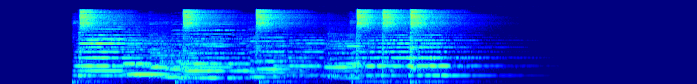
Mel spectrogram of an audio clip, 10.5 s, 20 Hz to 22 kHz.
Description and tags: Medieval Ding Dong3
A sort of Renaissancey version of the first two lines of Ding Dong Merrily on High, composed on Cubase with samples from the Edirol Orchestral plug in (a bit of harp, french horn, alto flute and violin with kettle drum and sleigh bell percussion). This was for the intro to a radio sketch but hopefully could be useful for other theme setting. Sorry in advance for not doing the whole song.
Early, Renaissance, Christmas, Carol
